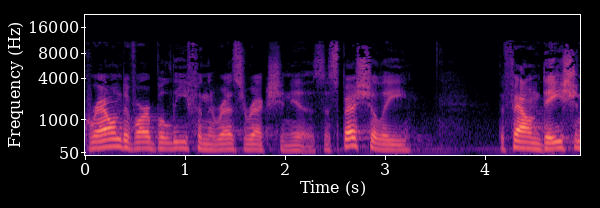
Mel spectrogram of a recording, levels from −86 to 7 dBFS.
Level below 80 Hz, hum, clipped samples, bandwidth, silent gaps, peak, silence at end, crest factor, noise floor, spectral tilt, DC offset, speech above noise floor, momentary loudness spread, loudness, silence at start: -62 dBFS; none; under 0.1%; 11.5 kHz; none; -4 dBFS; 0 s; 20 dB; -59 dBFS; -5.5 dB/octave; under 0.1%; 35 dB; 15 LU; -25 LUFS; 0 s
